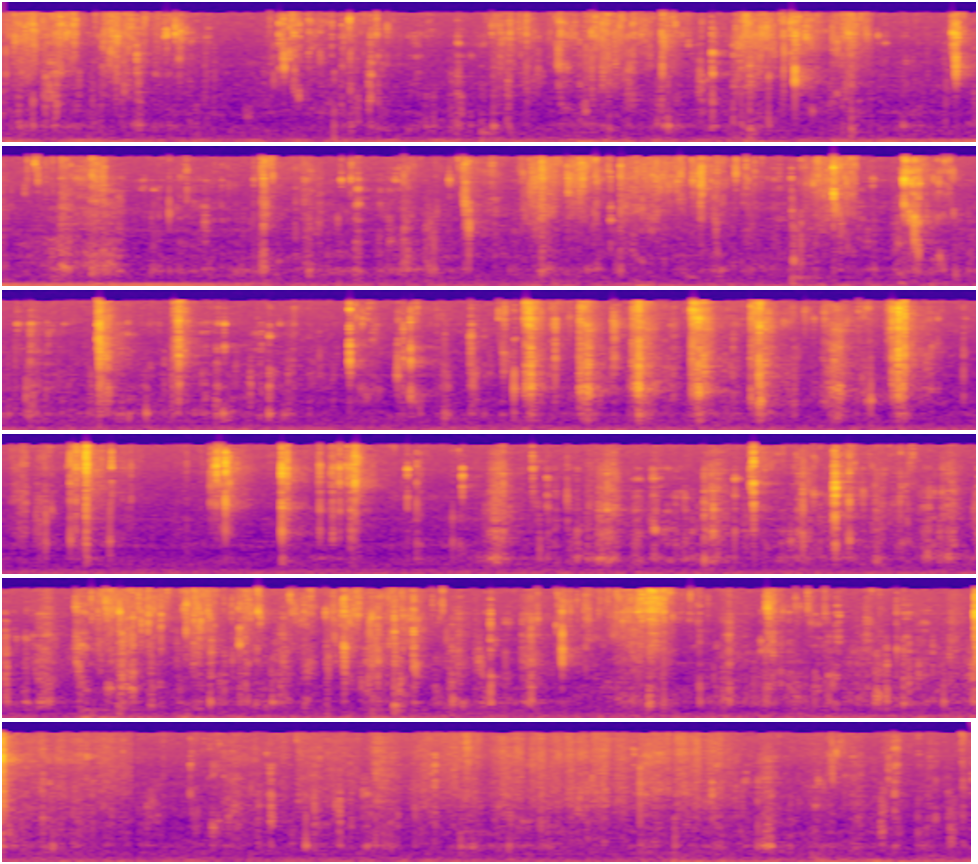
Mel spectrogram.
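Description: Chewing and biting as rice and curries are eaten by hand, with a dense run of crunchy bites about halfway through as a raw green chilli is bitten into.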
